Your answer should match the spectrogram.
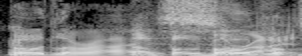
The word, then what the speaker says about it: Bowdlerize: Bowdlerize.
